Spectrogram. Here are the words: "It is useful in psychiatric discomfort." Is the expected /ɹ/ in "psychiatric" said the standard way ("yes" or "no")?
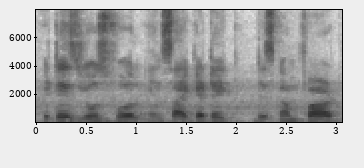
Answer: no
